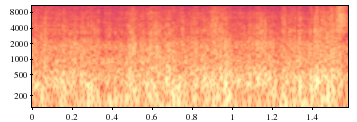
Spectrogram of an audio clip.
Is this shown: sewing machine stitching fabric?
no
